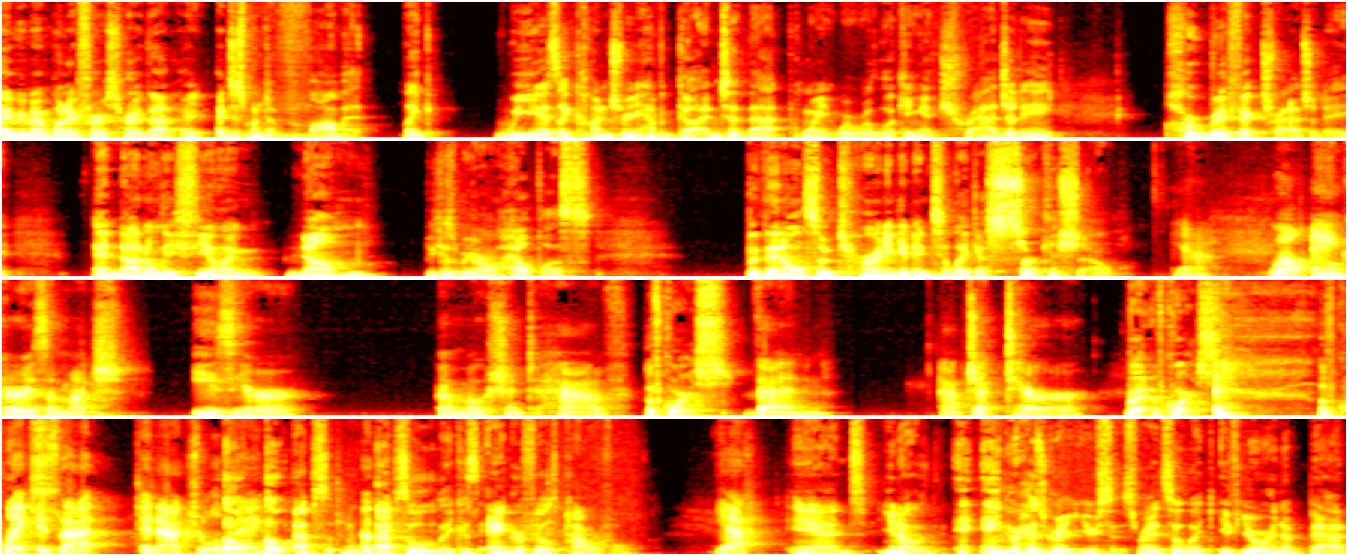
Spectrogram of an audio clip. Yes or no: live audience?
no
